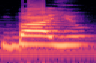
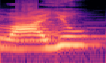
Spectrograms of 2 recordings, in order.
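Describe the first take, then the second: First: The word begins with a b sound. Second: The word begins with a v sound. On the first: "परंतु ओडिया में जब आप लिखते हो तो उसको क्या होगा" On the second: "व का हम उच्चारण करते हैं"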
